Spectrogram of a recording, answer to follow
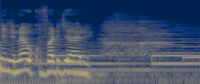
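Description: A voice speaking for the first second, then quiet background music of held notes, with a short breathy exhale about a second in.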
